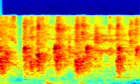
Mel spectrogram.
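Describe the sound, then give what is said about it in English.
An audience claps for a comedian in a dense, steady burst of applause, many hands overlapping into a continuous patter with a few louder accents, lasting a little over a second. “Clap your hands together, everybody, for Kyle Morrissey.”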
